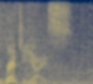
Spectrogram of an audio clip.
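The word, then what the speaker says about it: Regice: He's got to be Reggie Ice.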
